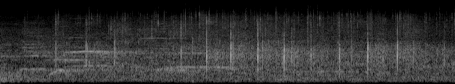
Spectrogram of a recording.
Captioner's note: audience applauding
